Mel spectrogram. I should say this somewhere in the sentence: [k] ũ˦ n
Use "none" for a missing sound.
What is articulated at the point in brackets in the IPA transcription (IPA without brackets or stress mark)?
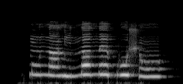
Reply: k͡p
